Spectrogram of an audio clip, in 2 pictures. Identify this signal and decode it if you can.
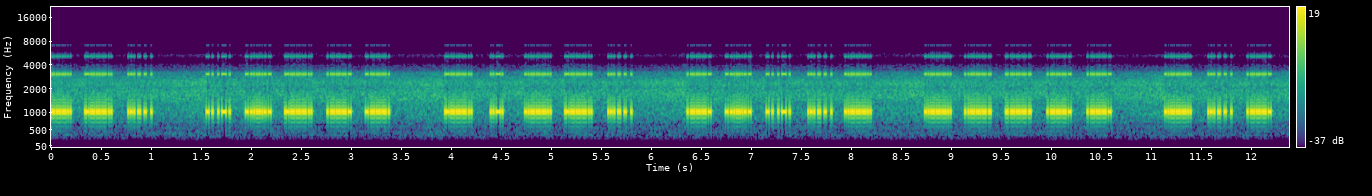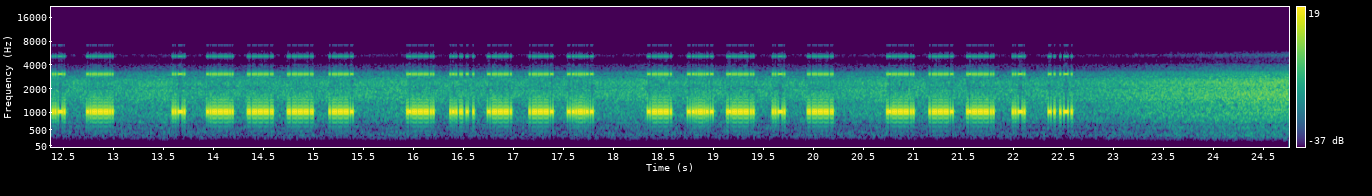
Hellschreiber (Feld-Hell, 122.5 baud), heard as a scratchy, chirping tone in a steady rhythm, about 1020 Hz. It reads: … 40596 51257 90472 23899 27912 12889 57690 60518 59514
